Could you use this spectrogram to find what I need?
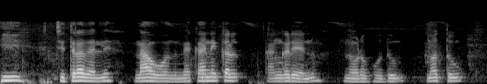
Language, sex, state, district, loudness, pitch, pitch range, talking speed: Kannada, male, Karnataka, Koppal, -20 LUFS, 160 Hz, 145-170 Hz, 100 wpm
